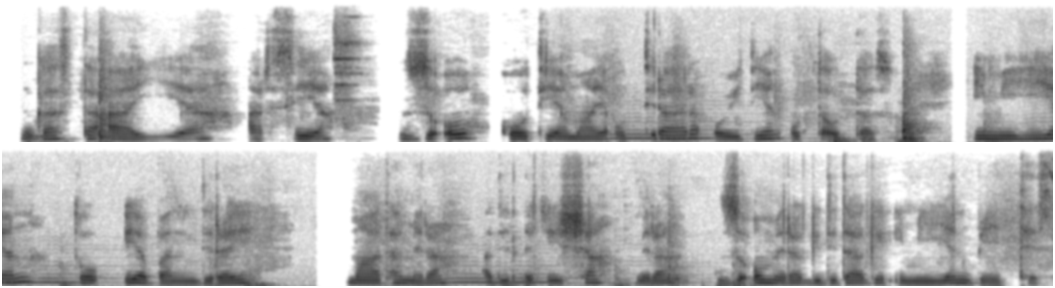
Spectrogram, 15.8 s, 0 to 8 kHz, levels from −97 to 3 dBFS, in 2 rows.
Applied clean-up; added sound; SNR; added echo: none; Insect; 15 dB; none.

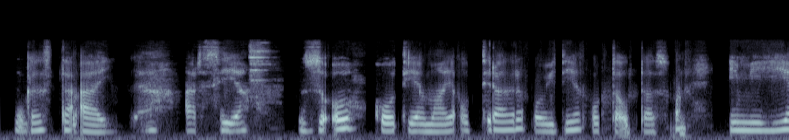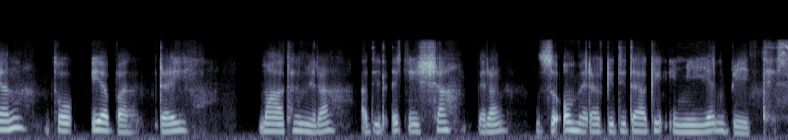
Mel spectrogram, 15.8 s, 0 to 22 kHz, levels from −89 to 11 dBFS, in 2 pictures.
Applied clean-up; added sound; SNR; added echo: neural diffusion model UNIVERSE++.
